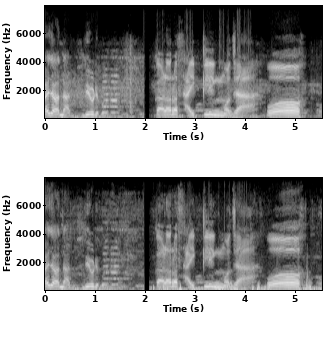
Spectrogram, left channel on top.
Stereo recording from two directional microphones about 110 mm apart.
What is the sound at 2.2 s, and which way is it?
Speech, 20° right (ahead or behind).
